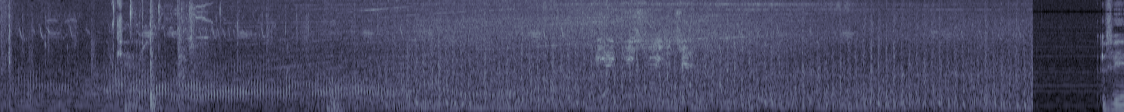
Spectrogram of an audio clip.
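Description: A helicopter takes off in the tactical shooter Ghost Recon Breakpoint, its rotors making a steady, droning hum throughout, with a few thumps and a brief drop out near the end.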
